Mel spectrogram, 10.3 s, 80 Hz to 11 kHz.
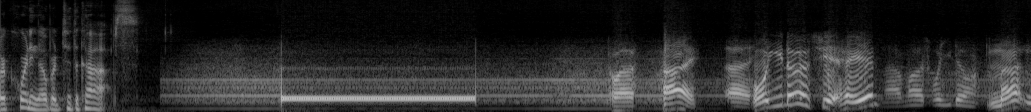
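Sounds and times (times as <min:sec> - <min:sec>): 
speech: 0:00.0 - 0:01.4, 0:06.1 - 0:10.2
quiet telephone line hiss: 0:01.3 - 0:10.2
telephone dial tone: 0:02.8 - 0:04.8.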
